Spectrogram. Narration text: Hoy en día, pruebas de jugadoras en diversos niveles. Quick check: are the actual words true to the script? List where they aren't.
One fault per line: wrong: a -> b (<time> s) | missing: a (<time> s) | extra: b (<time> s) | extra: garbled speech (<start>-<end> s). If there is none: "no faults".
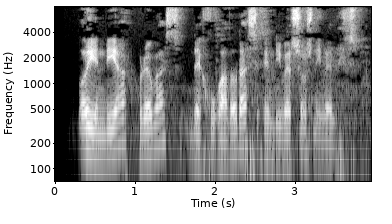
no faults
